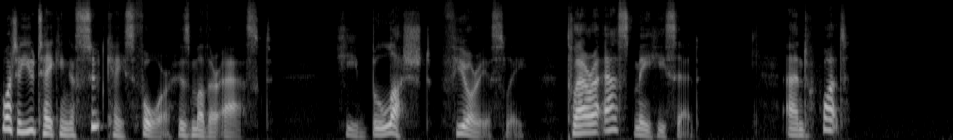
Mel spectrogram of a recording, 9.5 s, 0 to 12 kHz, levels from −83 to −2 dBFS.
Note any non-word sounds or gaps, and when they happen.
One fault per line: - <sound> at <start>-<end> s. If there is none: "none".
none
